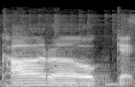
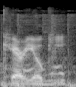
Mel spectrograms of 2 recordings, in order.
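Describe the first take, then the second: First: The word is given its technical, original pronunciation. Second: The word is given its common American pronunciation. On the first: "I know that's the technical pronunciation" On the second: "a lot of people in America call it karaoke"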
